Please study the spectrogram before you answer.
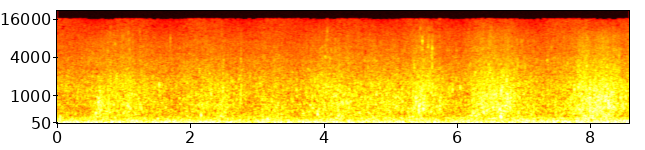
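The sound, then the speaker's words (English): Gentle waves lap onto a shore, driven by a slight current and tide, under a barely noticeable breeze. A soft, continuous wash of water rises into a few gentle swells, quiet and without voices. “The gentle current and tides create little lapping waves onto the shore”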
